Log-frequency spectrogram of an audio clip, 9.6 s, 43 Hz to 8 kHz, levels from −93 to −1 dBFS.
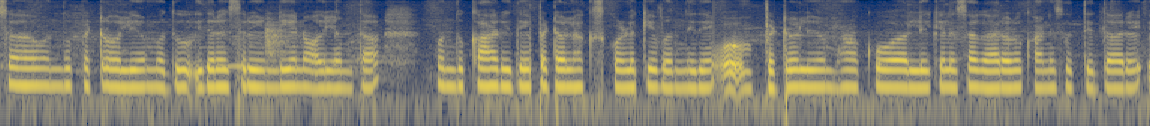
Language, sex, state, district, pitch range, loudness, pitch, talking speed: Kannada, female, Karnataka, Raichur, 215-230 Hz, -16 LUFS, 220 Hz, 120 wpm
